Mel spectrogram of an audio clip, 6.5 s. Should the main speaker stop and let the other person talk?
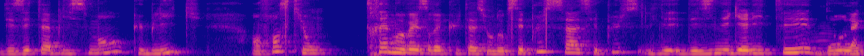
No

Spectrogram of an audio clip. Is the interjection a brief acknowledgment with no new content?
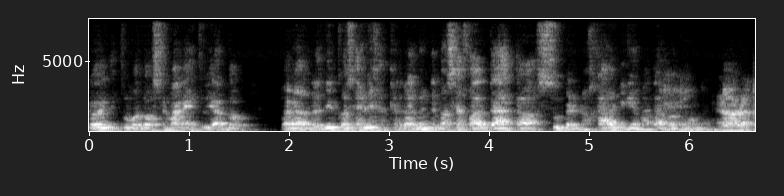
No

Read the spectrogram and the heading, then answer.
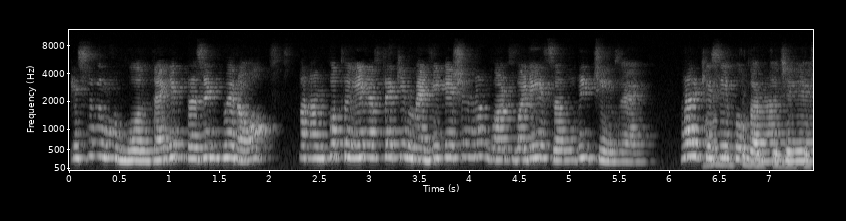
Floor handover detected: Yes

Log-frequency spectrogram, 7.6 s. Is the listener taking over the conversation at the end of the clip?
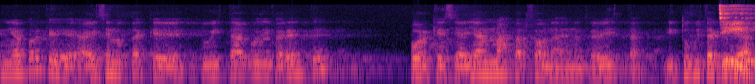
No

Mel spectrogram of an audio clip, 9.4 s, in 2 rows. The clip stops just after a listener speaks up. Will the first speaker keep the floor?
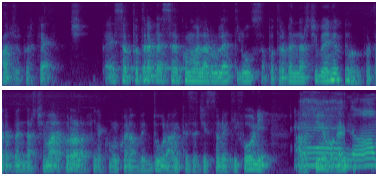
No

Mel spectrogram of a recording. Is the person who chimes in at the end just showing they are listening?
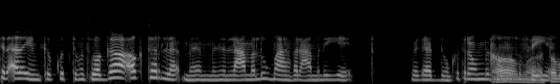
No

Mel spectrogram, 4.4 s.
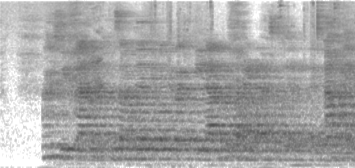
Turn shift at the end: Yes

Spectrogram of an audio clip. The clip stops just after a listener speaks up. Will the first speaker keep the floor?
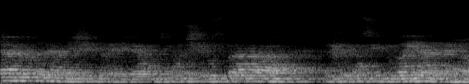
No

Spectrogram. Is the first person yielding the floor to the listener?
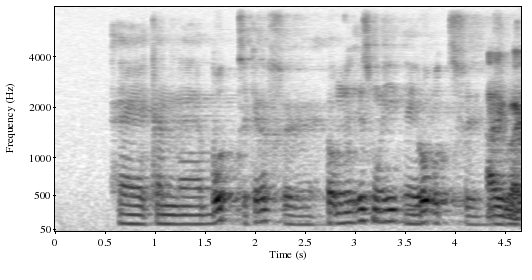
Yes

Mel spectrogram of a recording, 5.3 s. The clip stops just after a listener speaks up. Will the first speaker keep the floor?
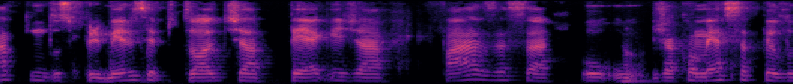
Yes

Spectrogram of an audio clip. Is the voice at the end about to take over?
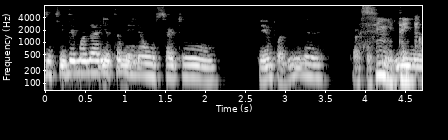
Yes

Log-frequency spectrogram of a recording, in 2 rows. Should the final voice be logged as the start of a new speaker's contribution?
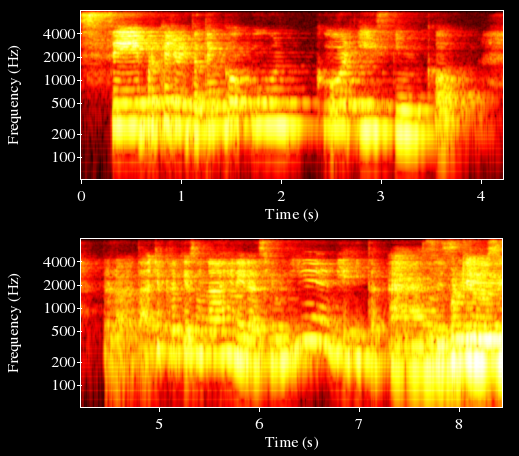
Yes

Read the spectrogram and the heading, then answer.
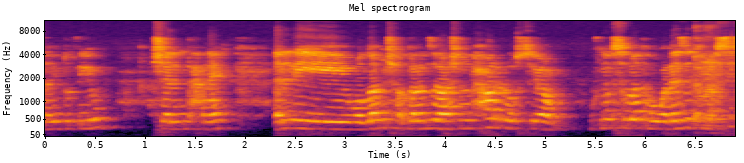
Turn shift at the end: No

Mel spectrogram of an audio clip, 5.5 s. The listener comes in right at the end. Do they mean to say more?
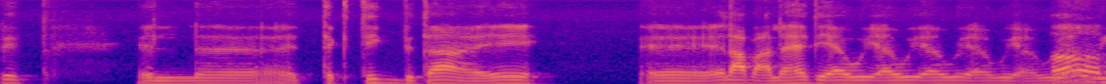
Yes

